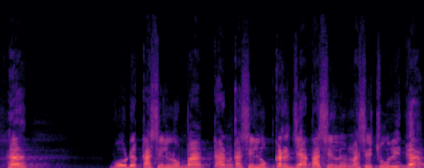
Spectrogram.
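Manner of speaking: indignant mock nagging. Acting out how Joseph grumbles at his suspicious brothers, acting out grumbling. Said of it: "dia ngomel-ngomel".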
